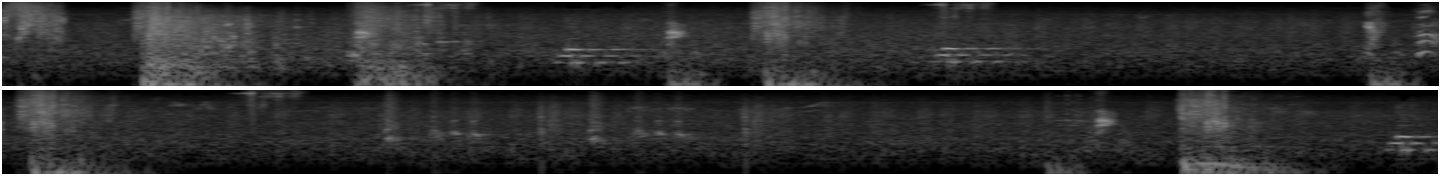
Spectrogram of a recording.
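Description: Rocks burst apart with loud, heavy crashes.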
